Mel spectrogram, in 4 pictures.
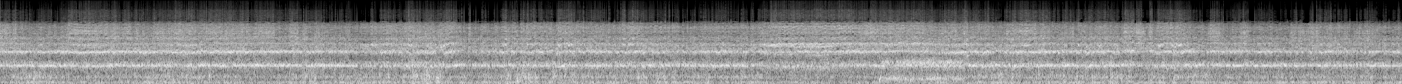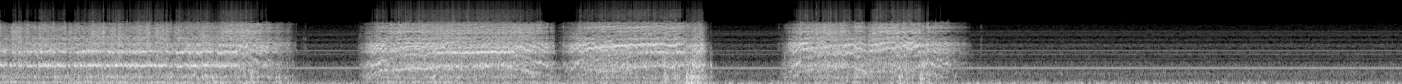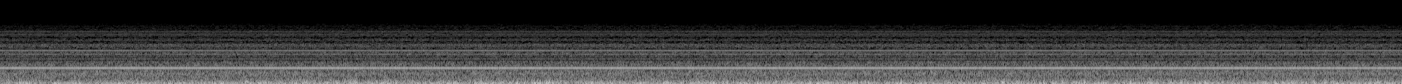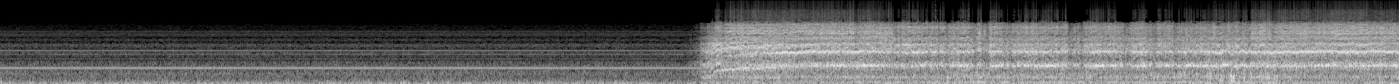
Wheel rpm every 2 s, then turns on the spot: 230, 230, 230, 230, 230, 230, 230, 240, 70, 140, 120, 120, 0, 0, 0, 0, 0, 0, 0, 0, 0, 0, 0, 0, 60, 220, 230, 230.
none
